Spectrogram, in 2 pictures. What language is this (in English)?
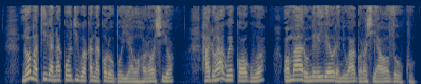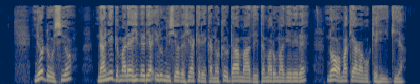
Kikuyu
